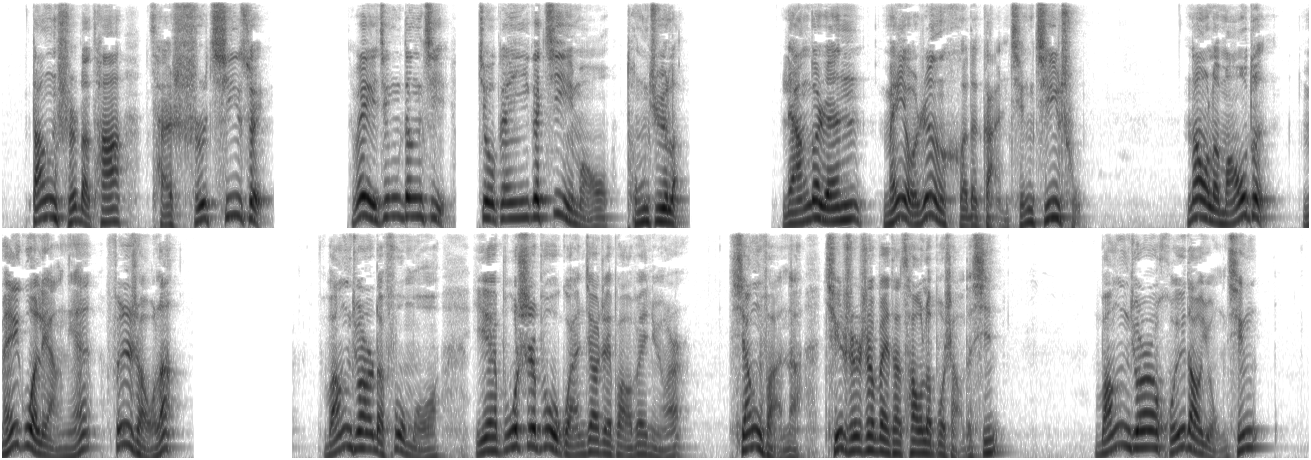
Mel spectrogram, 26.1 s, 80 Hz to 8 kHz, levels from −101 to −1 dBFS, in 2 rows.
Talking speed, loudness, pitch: 185 characters per minute, -19 LUFS, 165 Hz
